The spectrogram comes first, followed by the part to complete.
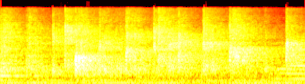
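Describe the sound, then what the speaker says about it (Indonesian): Short burst of scattered clapping from a small classroom group after a student presentation, several uneven claps close by, with faint voices underneath. "beri tepuk tangan"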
